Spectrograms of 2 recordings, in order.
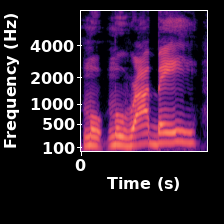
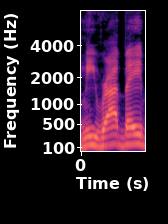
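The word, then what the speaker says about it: Mirabeau: what's his name what's murad bay i think that's how you say his name me rabe because it's spelled m-i-r-a-b-e-a-u you know he got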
